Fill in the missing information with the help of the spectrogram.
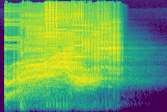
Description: Amalgam Moa Vocal Attack; Warframe

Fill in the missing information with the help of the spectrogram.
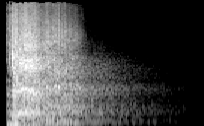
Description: Feral Vocal Angry Attack Short; Enemies; Kubrow; Warframe

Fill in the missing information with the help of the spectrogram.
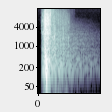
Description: Infested Small Walk Dirt, Footsteps; Warframe

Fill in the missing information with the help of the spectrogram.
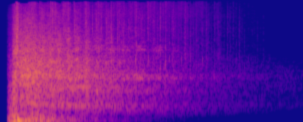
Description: Fairy Dust Explosion; DE; Warframe

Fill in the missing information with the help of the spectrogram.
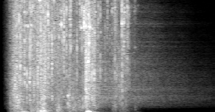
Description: Stand To Prone, Foley; Lasrian Lancer; Warframe; Lasrian Soldiers; Stance

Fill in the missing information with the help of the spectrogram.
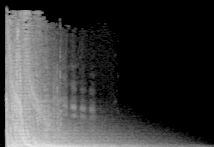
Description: Burst Laser Pistol Prime Fire; DE; Warframe; Weapons; Sentinel

